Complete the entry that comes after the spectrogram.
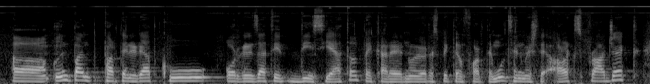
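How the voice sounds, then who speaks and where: Using hardly any pauses, a man talks at a moderate pace in a fairly high pitch with a dark, mellow tone and ordinary pitch variation. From Romania. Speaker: entrepreneur and investor; guest. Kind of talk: TV interview. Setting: studio. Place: studio. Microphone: lapel.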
